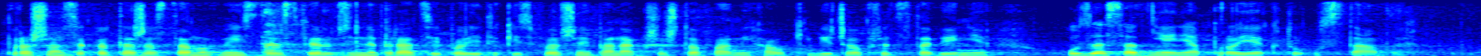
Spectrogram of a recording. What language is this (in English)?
Polish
